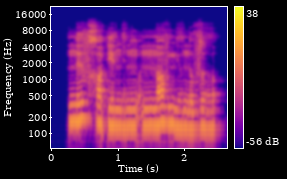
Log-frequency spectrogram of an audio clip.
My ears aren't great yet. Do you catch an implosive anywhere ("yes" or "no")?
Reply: no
